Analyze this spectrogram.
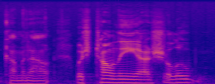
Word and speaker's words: Shalhoub: maisel it's been coming out which tony uh shalou how do you say his last name again tony shalhoub chalup is in it once again he's brilliant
